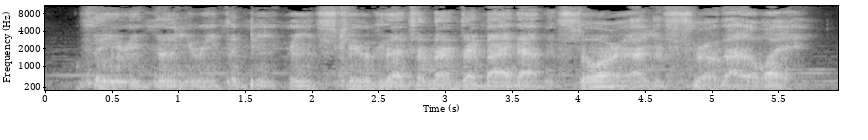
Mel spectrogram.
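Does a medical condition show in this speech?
Yes: laryngectomy; cough clears mucus, losing remaining tongue would end voice.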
